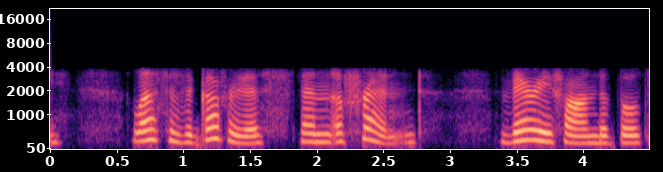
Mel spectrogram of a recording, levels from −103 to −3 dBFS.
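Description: Throughout the speech the sound is thin and slightly rough and synthetic, confined to a narrow telephone band of roughly 250 Hz to 3.5 kHz. That points to the iLBC codec, coding each 20 ms frame independently at a rate fitting its 15.2 kbps mode.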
